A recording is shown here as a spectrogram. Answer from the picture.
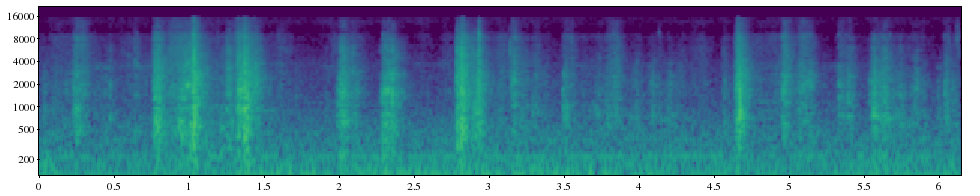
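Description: Quiet, scattered light clicks and rustles of card-backed plastic pencil packs being handled and propped upright one after another, over a faint steady low hum.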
